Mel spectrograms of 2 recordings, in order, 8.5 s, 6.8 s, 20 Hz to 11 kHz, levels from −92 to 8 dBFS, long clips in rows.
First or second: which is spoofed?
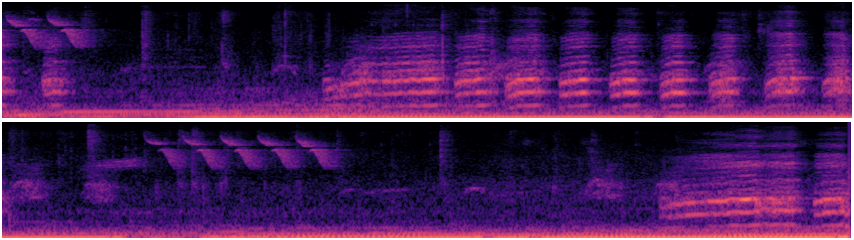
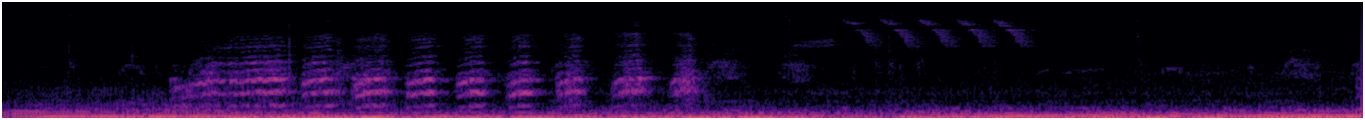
second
